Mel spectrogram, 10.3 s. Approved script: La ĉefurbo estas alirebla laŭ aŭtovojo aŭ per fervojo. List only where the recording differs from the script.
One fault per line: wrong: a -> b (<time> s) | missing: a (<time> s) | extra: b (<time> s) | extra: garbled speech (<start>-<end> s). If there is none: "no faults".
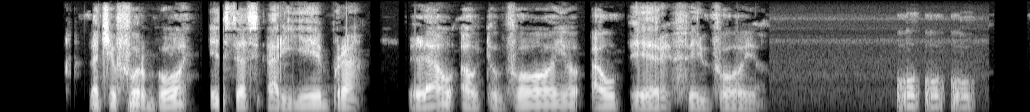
no faults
